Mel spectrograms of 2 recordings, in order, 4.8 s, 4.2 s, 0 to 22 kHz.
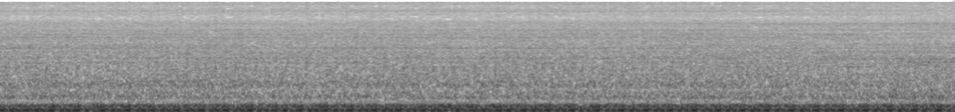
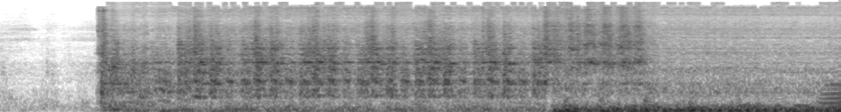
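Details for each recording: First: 1979 Trans Am V8 idling right after firing up during a tune-up, possibly on old gas: steady, even low rumble with regular firing pulses, no knocks or misses; runs smoothly. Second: 1979 Pontiac Trans Am after tune-up and correcting miswired ignition wires, running on old bad gas with poor ignition components, possibly flooded earlier: silence, then it catches sharply and runs, roar filling out; engine starts and keeps running.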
